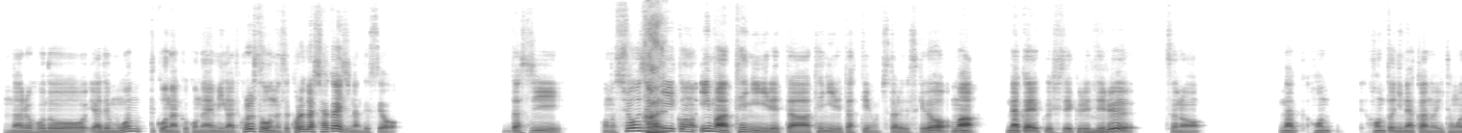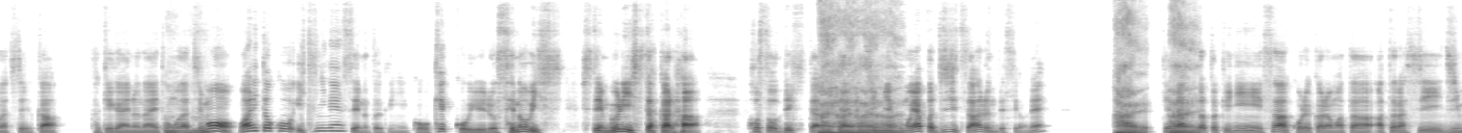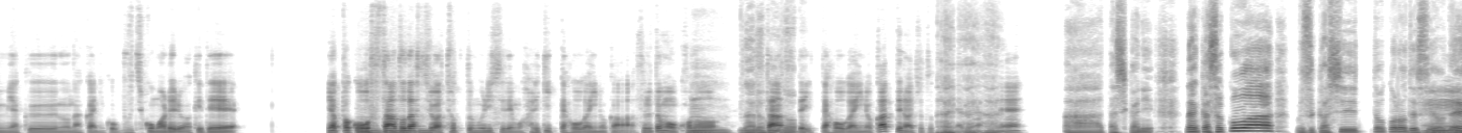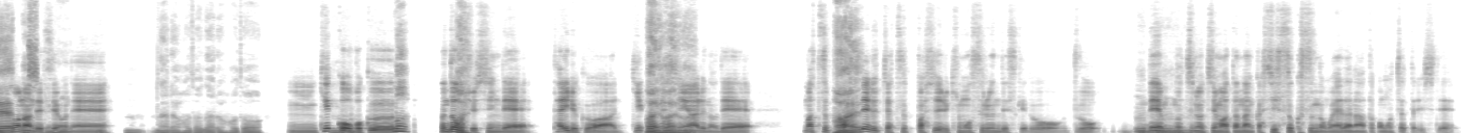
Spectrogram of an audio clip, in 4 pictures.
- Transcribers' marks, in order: other background noise; in English: "スタンス"
- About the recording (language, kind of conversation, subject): Japanese, advice, SNSで見せる自分と実生活のギャップに疲れているのはなぜですか？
